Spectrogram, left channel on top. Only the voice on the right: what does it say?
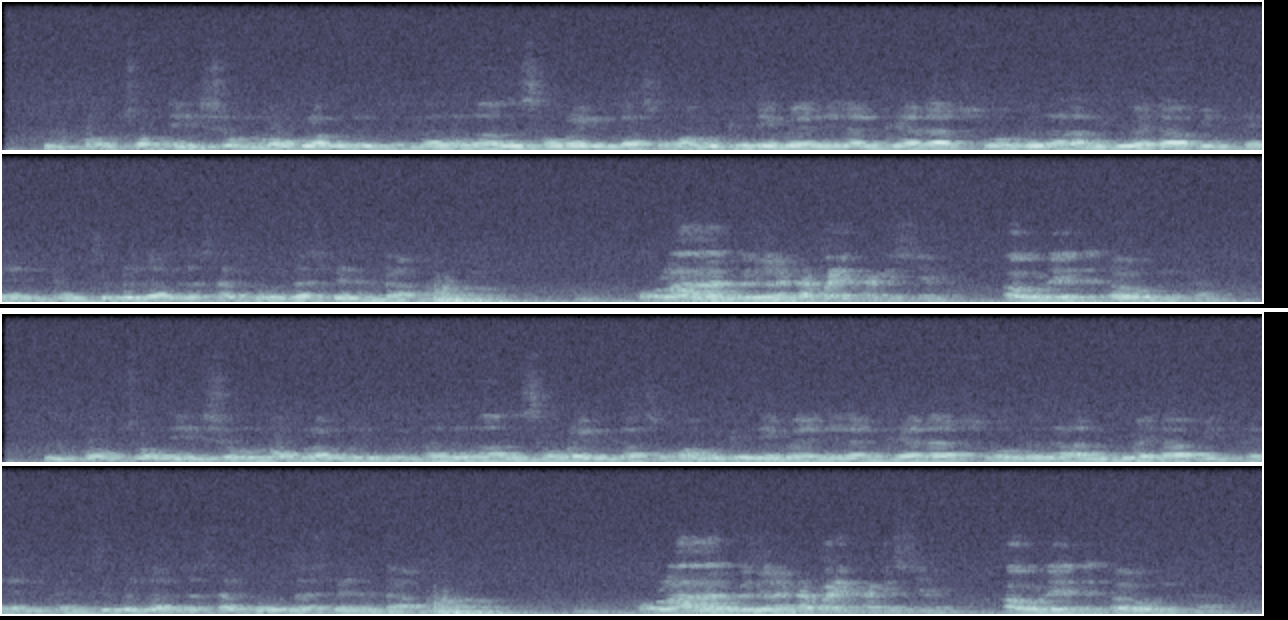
औ अब्ला
गोजोननाय
थाबाय नोंथांनिसिम औ दे दे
